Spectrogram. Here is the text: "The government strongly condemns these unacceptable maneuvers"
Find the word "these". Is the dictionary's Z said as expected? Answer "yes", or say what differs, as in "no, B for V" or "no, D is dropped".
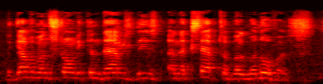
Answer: yes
